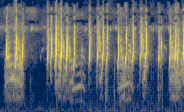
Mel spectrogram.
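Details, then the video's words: A female common quail (batair) calls in short groups of bright, clipped chirps, three or four notes per group, with brief pauses between groups and a thin constant high tone in the background. "Female Batair Calling |Quail Sounds suba k | Mix Calling | Maad Batair Ki Awaz | Female Quail Sounds"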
